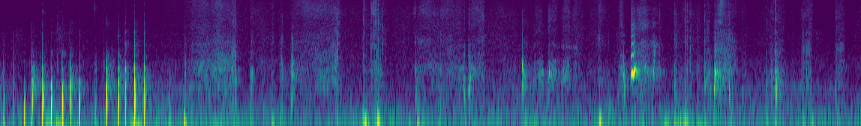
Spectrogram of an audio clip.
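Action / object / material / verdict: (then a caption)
tap / small whole pumpkin / pumpkin rind / none. A small, whole, hollow orange pumpkin is held in the hand and tapped with fingertips and nails on its skin and stem. A quick burst of dry, hollow knocks with a low tone opens the clip, followed by sparser, softer taps and light scratchy brushing. The sound is quiet, close and mostly low, with very little high end.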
